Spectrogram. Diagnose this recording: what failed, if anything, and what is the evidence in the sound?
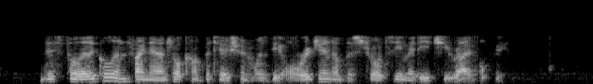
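The speech passed through the iLBC codec, a narrowband VoIP coder that encodes each frame's excitation independently. Nothing above 3.8 kHz survives, the line band sits at 200 Hz to 3.7 kHz, and a plainly audible rough, synthetic texture persists throughout, consistent with 30 ms frames at 13.33 kbps.

In the analogue wiring, the computer's load changes modulated the shared ground. From 1.72 s, just after "political and", to 4.91 s, computer activity noise appears as a buzzing pulse train at around 100 Hz, roughly 30 dB below the speech, which tracks machine activity rather than the speech.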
